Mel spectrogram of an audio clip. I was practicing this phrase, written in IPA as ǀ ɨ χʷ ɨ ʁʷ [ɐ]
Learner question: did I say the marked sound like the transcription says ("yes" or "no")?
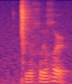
no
